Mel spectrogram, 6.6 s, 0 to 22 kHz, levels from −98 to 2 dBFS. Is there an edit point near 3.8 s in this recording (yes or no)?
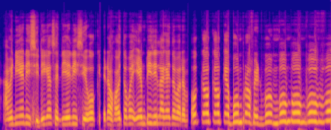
yes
